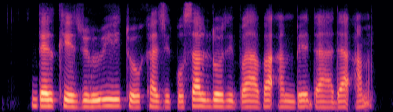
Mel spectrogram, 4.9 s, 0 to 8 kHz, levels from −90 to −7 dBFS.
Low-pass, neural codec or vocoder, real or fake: 7.2 kHz; codec, 16 kHz, 0.8 kbps, ZipCodec; fake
